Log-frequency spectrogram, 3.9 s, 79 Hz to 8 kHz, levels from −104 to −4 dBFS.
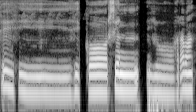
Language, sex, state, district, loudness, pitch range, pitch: Chakma, female, Tripura, Unakoti, -17 LUFS, 170-185 Hz, 180 Hz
